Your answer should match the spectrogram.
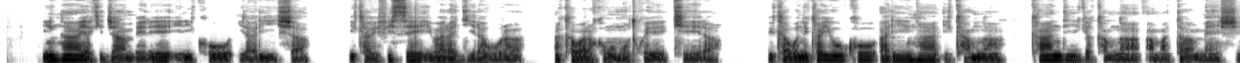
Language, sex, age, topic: Rundi, male, 25-35, agriculture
